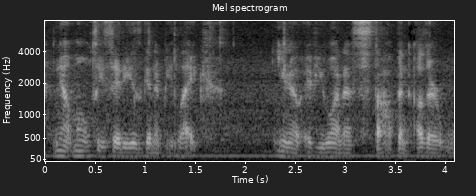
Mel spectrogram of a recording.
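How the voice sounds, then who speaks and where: Against noticeable background noise, a soft-spoken man talks at a moderate pace in a fairly low pitch. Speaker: travel vlogger. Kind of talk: tutorial. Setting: home, recording at computer. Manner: soft-spoken, talking low; casual, filler-heavy.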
